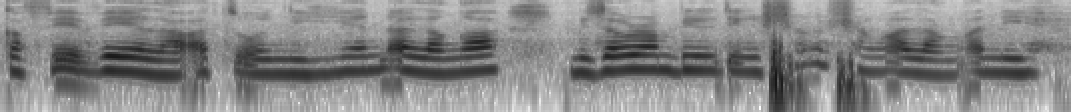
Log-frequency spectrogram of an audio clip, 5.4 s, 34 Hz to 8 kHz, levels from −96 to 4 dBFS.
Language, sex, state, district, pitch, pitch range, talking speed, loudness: Mizo, female, Mizoram, Aizawl, 240 Hz, 225-255 Hz, 180 wpm, -18 LUFS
